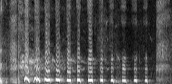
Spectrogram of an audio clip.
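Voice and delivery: long, high, loud laughing fit; real, unrestrained laughter. Real, not acted. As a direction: laugh and keep it going. Laughs on at own remark.

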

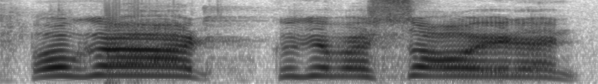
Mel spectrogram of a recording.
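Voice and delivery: panicked shout. Real, not acted. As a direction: scream it as the monsters come. Zombies appear, player panics.

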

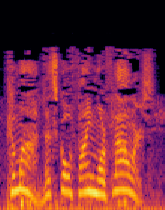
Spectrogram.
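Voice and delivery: high-pitched beckoning call. A narrator's reading. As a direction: call a child away, pitched well up. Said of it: "he called to Bubba".

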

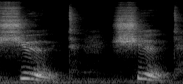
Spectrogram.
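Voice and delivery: "shoot" with a drawn-out "oo"; long vowel example. Shown as a demonstration. Teacher giving the example word, "shoot" said slowly with long vowel. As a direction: lengthen the vowel of "shoot", twice. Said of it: "ยาวกว่าอีกค่ะ".

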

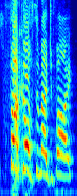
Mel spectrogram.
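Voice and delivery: very loud, high shout; outraged yell. Real, not acted. Streamer tells off a chatter, outraged yell. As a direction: yell it at full blast. Yells at chatter over coin flip.

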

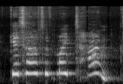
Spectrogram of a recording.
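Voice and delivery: high indignant fish voice; cross fish. Acted. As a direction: shoo him out, high and huffy. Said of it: "said Adele with a squirt".

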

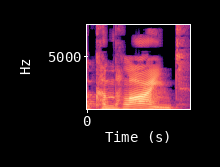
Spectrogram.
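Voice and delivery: compliant drawn out slowly; slow model word. Shown as a demonstration. Teacher slowly modelling compliant for learners, drawn-out enunciation. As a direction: stretch compliant clearly. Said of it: "teaching vocabulary".

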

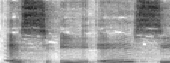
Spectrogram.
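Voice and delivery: "S E A C" letter by letter, very slowly; a teacher spelling sea, drawn out letter by letter. Shown as a demonstration. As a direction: spell it out, one letter at a time, for the kids to copy. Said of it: "احفظ معايا".

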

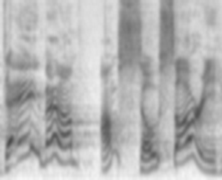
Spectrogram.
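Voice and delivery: high, stretched-out, exaggerated sorry; mock apology. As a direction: overdo the apology as if taken aback. Acting out his hurt, mock apology.

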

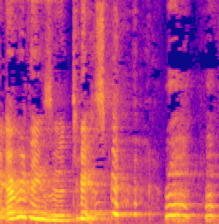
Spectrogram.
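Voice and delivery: giggling through the words; laughing. Real, not acted. Laughing at her own joke to the camera. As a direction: laugh as you say it. Laughing at herself over Xanax.

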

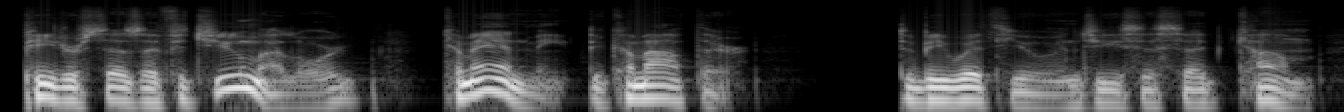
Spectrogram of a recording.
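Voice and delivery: ordinary talk, nothing marked

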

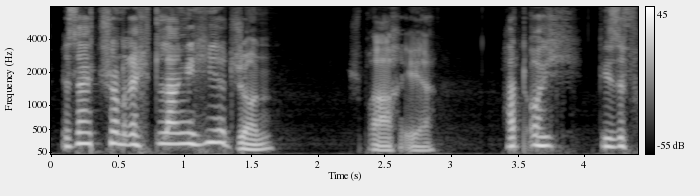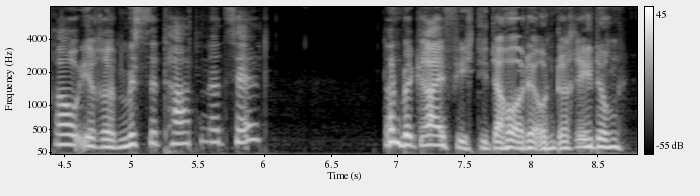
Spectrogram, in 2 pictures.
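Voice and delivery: a stern lord questioning his officer; suspicious baron. A narrator's reading. Lord Winter voiced by narrator. (Lord Winter fragt seinen Offizier misstrauisch, höher)

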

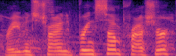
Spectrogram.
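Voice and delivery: usual speaking voice

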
